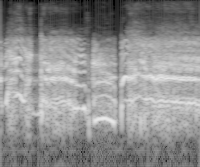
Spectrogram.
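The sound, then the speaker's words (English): Loud, high-pitched excited screaming from a caller on a live broadcast, excited at the chance to win a large cash prize by guessing a song, in several sustained bursts with brief breaks between them, piercing, held for a couple of seconds each. “Okay, you don't scream. We're on the air.”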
